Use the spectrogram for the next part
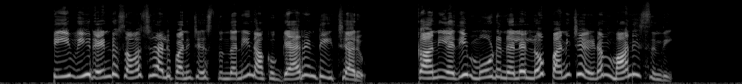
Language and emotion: Telugu, angry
